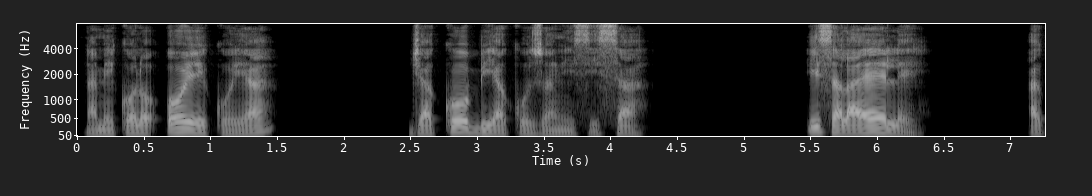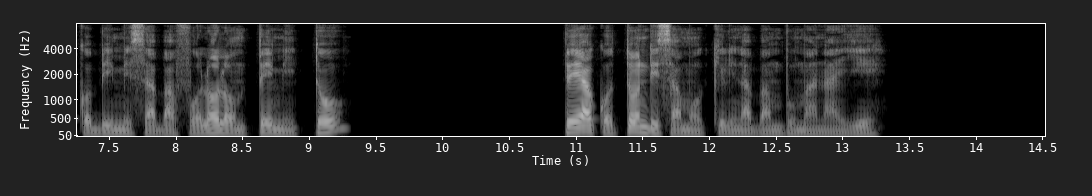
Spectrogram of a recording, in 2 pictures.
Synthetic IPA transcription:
na˨mi˨kɔ˨lɔ˨o˦jo˦e˨ko˨ja˦ | ʒa˨ko˦bi˨a˨ko˨zwa˨mi˨si˨sa˦ | i˦sa˨la˨e˦lḛ˨ | a˨ko˨bi˨mi˨sa˨ba˨fo˨lo˦lɔ˨m̩pe˦mi˨to˦ | pe˦a˨ko˨to˦ndi˨sa˨mo˨ki˨li˨na˨ba˨mbu˨ma˨na˨je˦

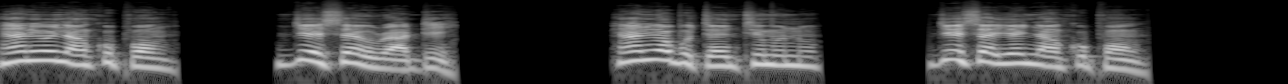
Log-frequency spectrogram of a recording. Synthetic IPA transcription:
hɪ̃˦nã˦nɪ̃˦ɔ˦ɲã˨ŋkʰo˦pʰɔ̃˦n˦ | d͡ʑeː˦˨sɛ˦˨wu˨ɾa˨dɪ˦˨ | hɪ̃˨˦nã˦nɪ̃˦ɔ˦bʊ˨tʰæ̃˨ntʰũ˦mnʊ̃˦ | d͡ʑeː˦˨sɛ˦˨jɛ˦ɲã˨ŋkʰo˦pʰɔ̃˦n

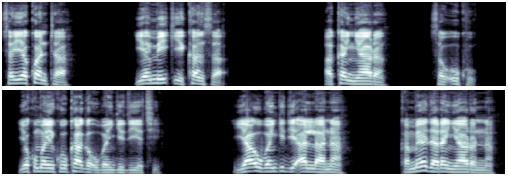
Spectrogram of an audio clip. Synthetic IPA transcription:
sa˦jːaː˦kʷɔ˦˨ntaː˨ | jaː˦miː˦kʲʼiː˨kɐ˦nsa˨ʔ | ʔa˨kɐ˦˨ɲjaː˦ɽɐ˨ŋ | sa˦˨wʔʊ˦kʷu˨ | jaː˦kʷʊ˦ma˦ji˦kʷuː˦kaː˦ɡa˨ʔʊ˨bɐ˦ŋɡʲɪ˦d͡ʒiː˨ja˦t͡ʃḛː˦˨ | jaː˦ʔʊ˨bɐ˦ŋɡʲɪ˦d͡ʒiː˨ʔa˦lːaː˨naː˦˨ | kɐ˨mɐ˦jɐ˦da˨ɽɐ˦˨ɲjaː˦ɽɔ˨nːɐ˦ŋ

